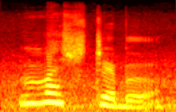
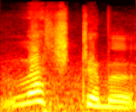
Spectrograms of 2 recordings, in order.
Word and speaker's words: vegetable: we call this as vegetable vegetable see you have to pronounce it quickly vegetable you don't say vegetables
